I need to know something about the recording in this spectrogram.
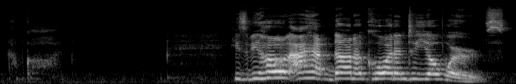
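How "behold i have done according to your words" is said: loud, ringing voice of God; thunderous pulpit declaration; booming proclamation. Acted. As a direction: announce it with full power. God's voice proclaimed.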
